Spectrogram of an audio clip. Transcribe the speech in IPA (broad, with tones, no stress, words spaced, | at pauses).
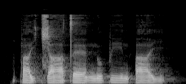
pa˩˧jt͡ɕaː˩˧t̪ɛː˧˩ nu˩˧piː˧˩nʔa˧˩j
